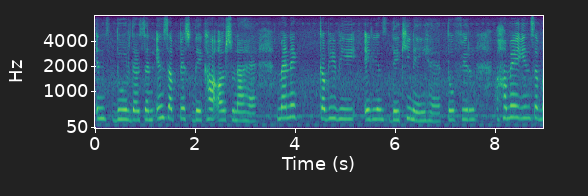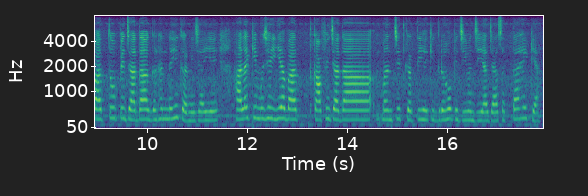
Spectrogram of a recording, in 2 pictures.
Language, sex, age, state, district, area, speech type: Hindi, female, 45-60, Uttar Pradesh, Sonbhadra, rural, spontaneous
